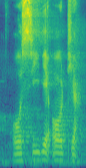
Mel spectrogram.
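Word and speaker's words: Osibye otya: It is O-S-I then B-Y-E. Osivye Otia. Good evening. Osivye Otia Nyabo. Osivye Otia Sebo. Are we together? So that is how you say good evening.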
